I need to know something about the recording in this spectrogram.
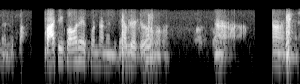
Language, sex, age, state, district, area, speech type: Telugu, female, 60+, Andhra Pradesh, Bapatla, urban, conversation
